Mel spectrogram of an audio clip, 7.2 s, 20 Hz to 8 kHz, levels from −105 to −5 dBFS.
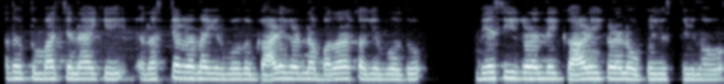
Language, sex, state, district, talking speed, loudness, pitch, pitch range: Kannada, female, Karnataka, Bijapur, 100 wpm, -16 LUFS, 205 Hz, 195-215 Hz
